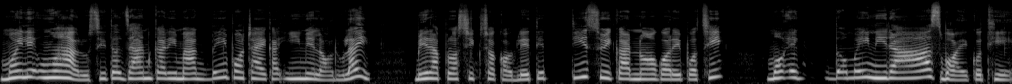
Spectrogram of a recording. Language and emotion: Nepali, sad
